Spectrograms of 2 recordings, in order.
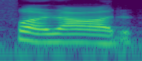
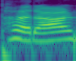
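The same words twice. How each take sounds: First: It starts with an f sound. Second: It starts with an aspirated ph sound. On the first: The speaker calls it right. "ये होता है फरार" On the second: The speaker calls it wrong. "लेकिन फरार नहीं होता"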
